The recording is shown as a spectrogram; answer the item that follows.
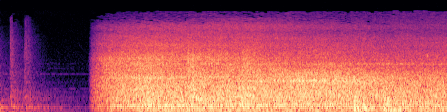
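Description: The last of a music track dies away into a brief near-silence. About a second in, a steady rushing outdoor background noise starts and holds evenly.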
